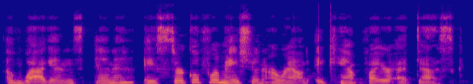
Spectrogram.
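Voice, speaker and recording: A woman's voice: mid-range voice, unhurried, fairly bright tone, no echo, low-quality recording. A woman voicing a chatty, self-mocking dad who tells a childhood story dramatically in a storybook read-aloud. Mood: eager, boastful.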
